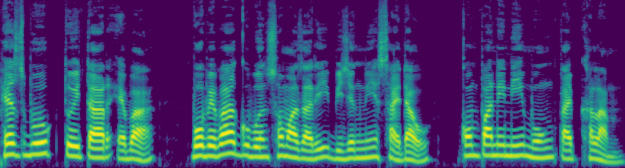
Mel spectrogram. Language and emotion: Bodo, neutral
